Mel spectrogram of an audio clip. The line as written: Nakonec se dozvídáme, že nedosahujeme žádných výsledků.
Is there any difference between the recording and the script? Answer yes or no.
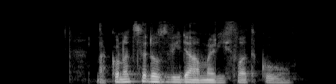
yes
